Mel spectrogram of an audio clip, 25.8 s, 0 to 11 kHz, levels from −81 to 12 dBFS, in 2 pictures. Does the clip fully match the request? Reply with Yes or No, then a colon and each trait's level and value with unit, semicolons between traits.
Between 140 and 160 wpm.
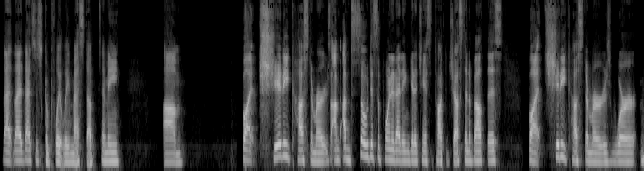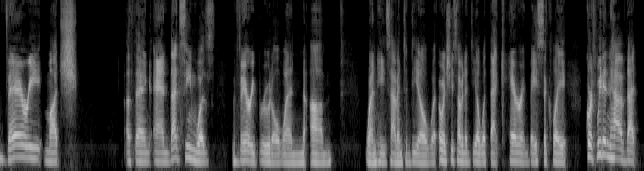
Yes: average, 150 wpm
